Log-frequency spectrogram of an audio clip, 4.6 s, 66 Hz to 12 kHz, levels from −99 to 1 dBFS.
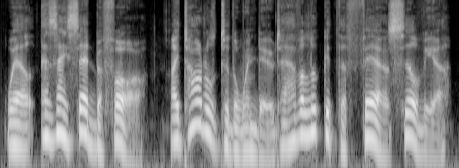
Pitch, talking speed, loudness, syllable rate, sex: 140 Hz, 235 wpm, -18 LUFS, 5.5 syllables/s, male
